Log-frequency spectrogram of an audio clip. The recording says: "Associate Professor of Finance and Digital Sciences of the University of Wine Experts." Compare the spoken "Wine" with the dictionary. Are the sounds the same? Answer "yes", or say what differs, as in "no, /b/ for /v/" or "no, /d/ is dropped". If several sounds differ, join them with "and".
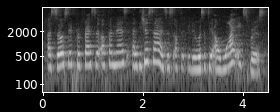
no, /n/ is dropped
